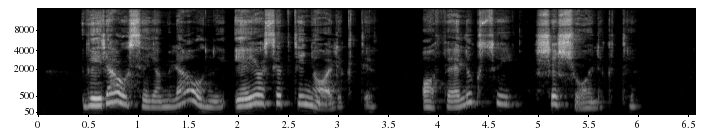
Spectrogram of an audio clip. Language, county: Lithuanian, Šiauliai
